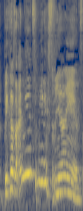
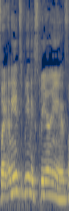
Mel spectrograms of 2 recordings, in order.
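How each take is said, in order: First: Higher, louder and quick; dramatic insistence; emphatic and fast. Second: Said in the usual way. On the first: Real, not acted. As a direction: push it out insistently.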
